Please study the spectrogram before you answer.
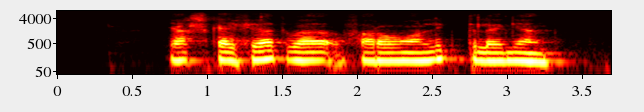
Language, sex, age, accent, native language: Uzbek, male, 19-29, Toshkent shahri, Uzbek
